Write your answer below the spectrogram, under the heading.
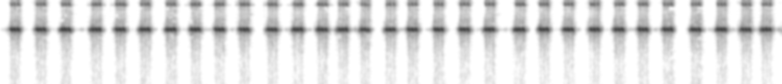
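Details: Unbroken sequence of shrill cricket chirps, each a quick pulsed burst, coming at about four per second for the whole stretch. No background noise or other animals.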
